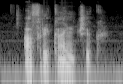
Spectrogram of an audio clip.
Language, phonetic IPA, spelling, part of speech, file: Polish, [ˌafrɨˈkãj̃n͇t͡ʃɨk], Afrykańczyk, noun, Pl-Afrykańczyk.ogg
